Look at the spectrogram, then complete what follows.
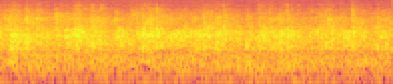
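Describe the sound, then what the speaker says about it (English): A crowd at a State House event launching the Talanta Hela initiative applauds for a cabinet secretary, a steady, even wash of many hands clapping, fairly soft and distant, continuing throughout with no voices over it. "let's put a round of applause to Ababu Namwamba, my CS for Sports and the Creatives."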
